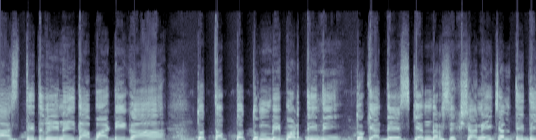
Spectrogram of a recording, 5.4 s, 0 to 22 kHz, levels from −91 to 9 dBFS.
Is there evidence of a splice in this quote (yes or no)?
no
